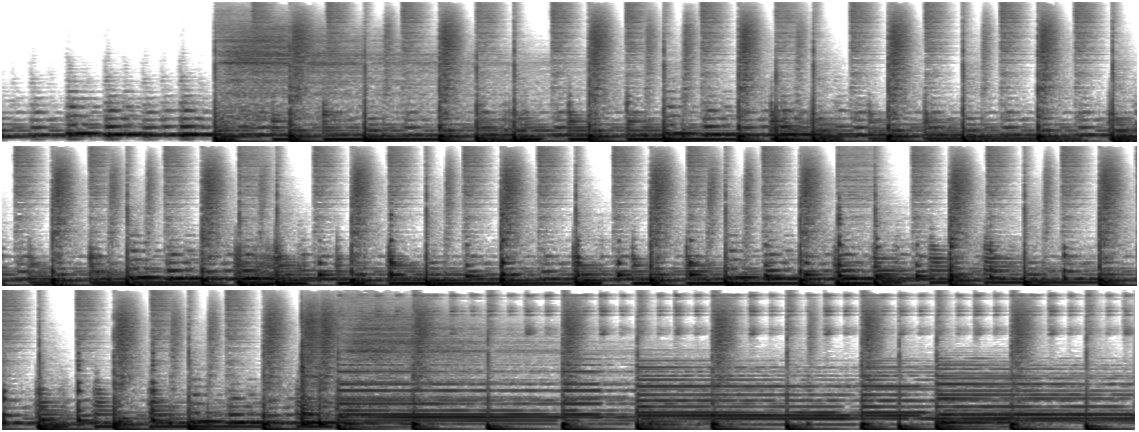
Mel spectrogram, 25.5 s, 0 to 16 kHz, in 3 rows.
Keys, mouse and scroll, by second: 13.7 click, 14.2 shift+click.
